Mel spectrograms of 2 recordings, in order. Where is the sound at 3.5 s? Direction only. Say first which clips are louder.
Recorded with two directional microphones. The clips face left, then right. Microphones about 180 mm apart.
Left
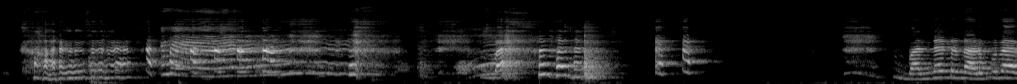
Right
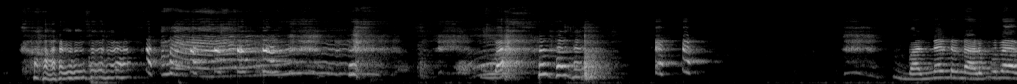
Right 1 dB; 10° right (ahead or behind).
